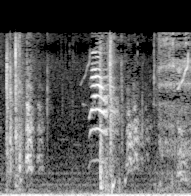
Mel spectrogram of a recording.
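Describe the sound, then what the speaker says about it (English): A cat in Minecraft gives a short, rising meow midway, heard among soft game ambience and brief thuds, fairly quiet and without talk. "There's a cat in here"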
